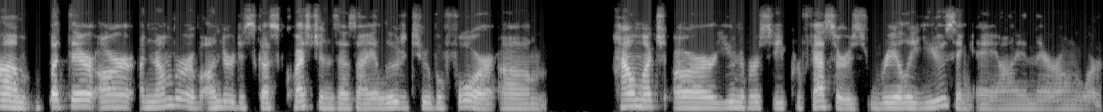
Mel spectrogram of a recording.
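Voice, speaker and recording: In an American accent, the speaker talks at a moderate pace with ordinary pitch variation and big swings in loudness, recorded dry and close with no echo. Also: woman, very deep, low pitch for a woman. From New York City. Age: 60s. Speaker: professor. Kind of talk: lecture. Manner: halting.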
